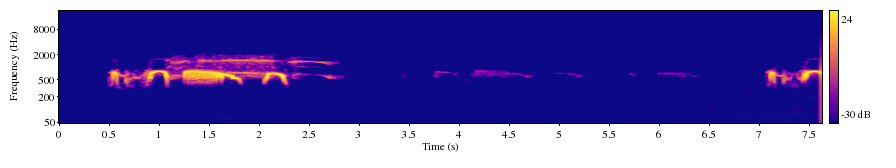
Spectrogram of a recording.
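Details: Morning decoy spotted dove cooing to draw wild doves: one full low phrase of short hoots around a long rounded note, with a faint high whistle over it, then soft quiet notes and a new phrase starting near the end.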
